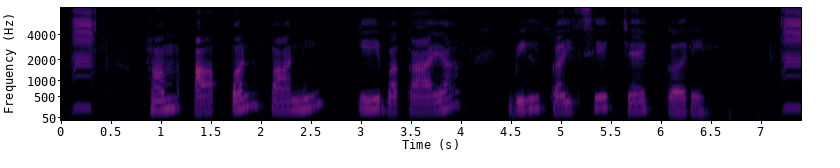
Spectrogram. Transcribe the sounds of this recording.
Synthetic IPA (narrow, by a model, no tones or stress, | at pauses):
həmaːpənpaːni | kebɐkaːja | bɪlkəɪset͡ʃɛːkːəɾẽː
